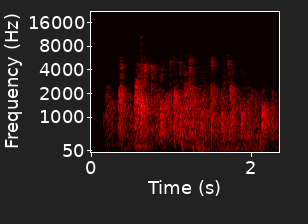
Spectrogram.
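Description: Small audience applauding: many close-packed hand claps, fading out after about three seconds.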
